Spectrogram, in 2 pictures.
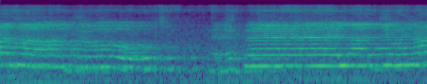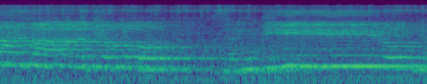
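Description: A boy's voice chanting a religious recitation solo and unaccompanied, in long held notes that slide between pitches. He pauses briefly for breath about two seconds in and again about six and a half seconds in.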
